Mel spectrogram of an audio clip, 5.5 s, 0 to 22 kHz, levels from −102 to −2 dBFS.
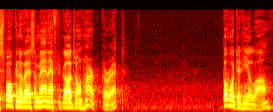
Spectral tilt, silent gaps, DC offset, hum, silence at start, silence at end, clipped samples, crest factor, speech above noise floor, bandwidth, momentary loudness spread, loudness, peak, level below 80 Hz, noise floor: -6 dB/octave; none; under 0.1%; none; 0 s; 0.05 s; under 0.1%; 18 dB; 41 dB; 16 kHz; 11 LU; -17 LUFS; 0 dBFS; -60 dBFS; -58 dBFS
